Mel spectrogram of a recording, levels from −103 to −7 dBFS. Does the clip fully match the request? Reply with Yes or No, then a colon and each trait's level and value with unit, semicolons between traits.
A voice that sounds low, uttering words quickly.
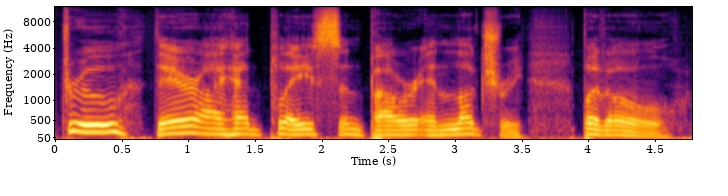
No: low, 130 Hz; average, 140 wpm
